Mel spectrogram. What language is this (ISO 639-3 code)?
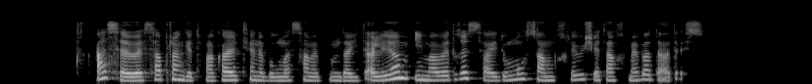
kat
